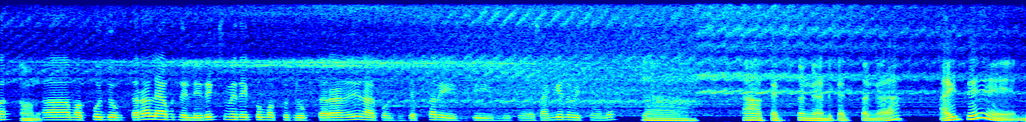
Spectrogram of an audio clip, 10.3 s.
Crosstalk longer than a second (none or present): none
